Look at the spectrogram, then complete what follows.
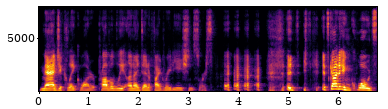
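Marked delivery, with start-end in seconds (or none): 3.7-4.9 high breathy burst of laughter; a real laugh at the joke. Real, not acted. Reader cracking up at the caption, laughing. 4.9-6.8 talking through a real laugh, higher and louder; words bubbling with laughter. Real, not acted. Reader amused by the quoted caption, laughing through the words.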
